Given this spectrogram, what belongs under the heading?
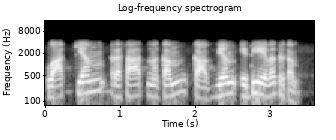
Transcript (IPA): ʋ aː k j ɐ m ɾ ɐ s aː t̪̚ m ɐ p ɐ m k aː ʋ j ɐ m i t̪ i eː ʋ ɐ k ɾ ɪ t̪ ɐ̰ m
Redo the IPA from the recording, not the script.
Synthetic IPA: ʋ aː k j ɐ m ɾ ɐ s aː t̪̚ m ɐ k ɐ m k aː ʋ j ɐ m i t̪ i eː ʋ ɐ k ɾ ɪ t̪ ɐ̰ m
